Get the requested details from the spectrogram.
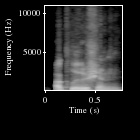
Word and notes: occlusion: American English

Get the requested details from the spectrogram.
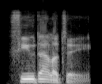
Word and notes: feudality: British English

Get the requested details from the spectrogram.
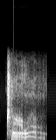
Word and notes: taro: British English

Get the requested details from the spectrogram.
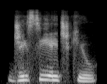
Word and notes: GCHQ: Indian

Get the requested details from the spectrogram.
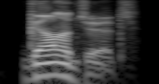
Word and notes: garget: British English

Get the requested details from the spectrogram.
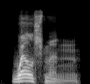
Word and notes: Welshman: British English

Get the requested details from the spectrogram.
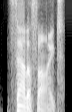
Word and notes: thallophyte: British English

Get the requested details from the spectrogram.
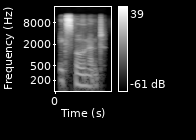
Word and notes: exponent: Indian

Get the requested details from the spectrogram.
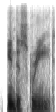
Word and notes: indiscrete: American English

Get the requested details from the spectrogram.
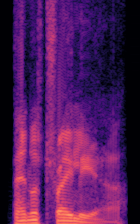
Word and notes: penetralia: British English

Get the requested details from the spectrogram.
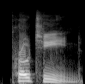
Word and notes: protein: American English

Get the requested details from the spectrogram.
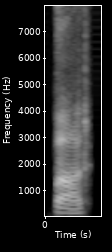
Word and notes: pard: Indian

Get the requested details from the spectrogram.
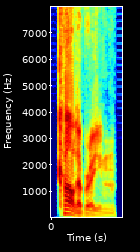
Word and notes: colubrine: British English

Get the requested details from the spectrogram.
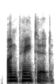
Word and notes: unpainted: American English

